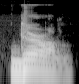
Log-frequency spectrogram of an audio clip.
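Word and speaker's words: girl: अगर एल से पहले आर होता है तो उस केस में भी एल को हम डार्क एल प्रोनाउंस करते हैं। This one इज my favourite, गर्ल। कोई कितनी भी अच्छी इंग्लिश अगर सीख लेता है अमेरिकन एक्सेंट, बहुत कम लोग इसको सही प्रोनाउंस कर पाते हैं अमेरिकन की तरह।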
